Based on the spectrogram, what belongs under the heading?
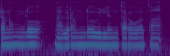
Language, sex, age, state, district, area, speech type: Telugu, male, 30-45, Andhra Pradesh, Eluru, rural, spontaneous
